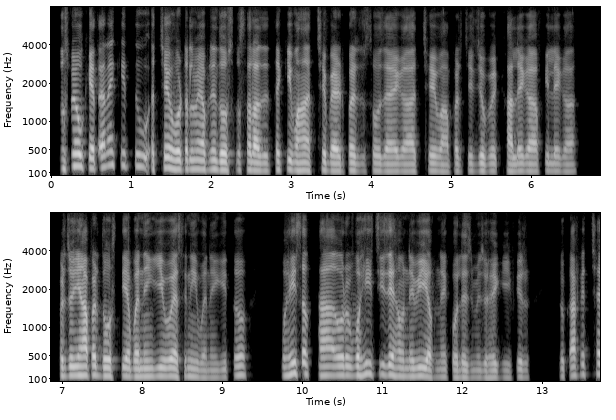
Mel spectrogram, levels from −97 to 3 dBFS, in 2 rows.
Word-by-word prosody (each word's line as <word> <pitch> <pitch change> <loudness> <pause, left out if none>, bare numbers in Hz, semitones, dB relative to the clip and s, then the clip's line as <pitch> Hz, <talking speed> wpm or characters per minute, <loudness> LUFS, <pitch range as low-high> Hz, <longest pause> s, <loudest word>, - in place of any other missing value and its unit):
उसमें 215 +6 +1
वो 210 - +7
कहता 175 -1 +2
है - - 0
ना 230 - 0
कि, 225 -1 -8
तू 210 -1 -5
अच्छे 185 - -1
होटल 160 -1 +4
में 160 - +2
अपने 155 +1 +1
दोस्त 145 -1 +4
को 145 - -10
सलाह 145 -1 +4
देता 130 +2 -4
है 150 - 0
कि 160 - +2
वहाँ 140 0 +3
अच्छे 145 - -4
बेड 130 -2 +3
पर 130 -2 0
सो 130 +2 -5
जाएगा 125 0 0
अच्छे 125 +1 -3
वहाँ 120 -1 -2
पर 130 - -5
चीज़ 130 +2 -5
पे 130 +1 -5
खा 130 0 -3
लेगा 125 0 +1
पी 135 - -8
लेगा। 125 -1 -5 0.5
पर 145 - +1
जो 155 - +2
यहाँ 155 0 +7
पर 165 - +4
दोस्तियाँ 145 -1 +1
बनेगी 140 +1 +1
वो 145 0 +4
ऐसे 140 +1 0
नहीं 140 -1 -2
बनेगी 125 0 -8
तो 160 +1 -2 0.5
वही 180 +5 +2
सब 190 0 0
था 155 0 +3
और 160 0 +2
वही 180 +4 +1
चीज़ें 170 -1 0
हमने 140 -1 -2
भी 145 0 +3
अपने 130 0 -2
कॉलेज 125 -1 -5
में 125 0 -12
जो 120 0 -7
है 120 0 -2
कीं। 120 0 -15
फ़िर 125 +1 -8 0.4
तो 140 - -9
काफ़ी 155 +5 -3
अच्छा 180 +2 -2
140 Hz, 265 wpm, -24 LUFS, 130-160 Hz, 0.5 s, वो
